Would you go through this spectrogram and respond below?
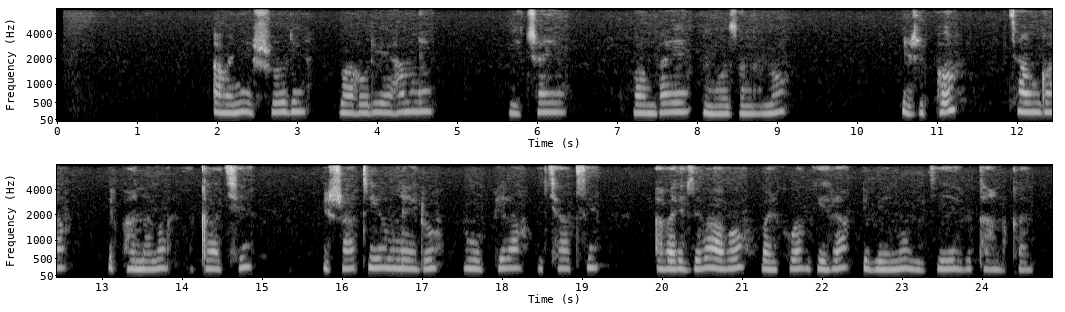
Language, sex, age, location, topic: Kinyarwanda, female, 18-24, Nyagatare, education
